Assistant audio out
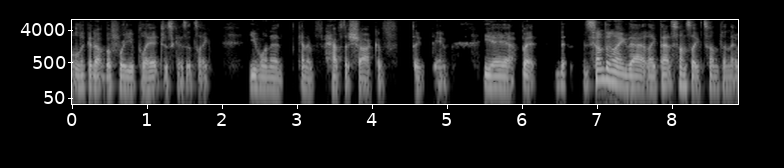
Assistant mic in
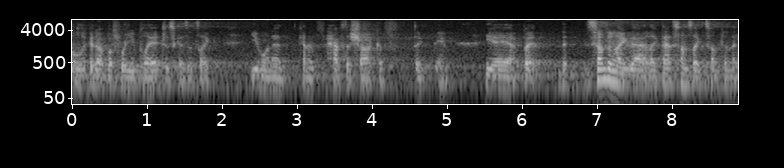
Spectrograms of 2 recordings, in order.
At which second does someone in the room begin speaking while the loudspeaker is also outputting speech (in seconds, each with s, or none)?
none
